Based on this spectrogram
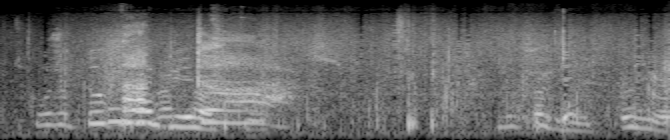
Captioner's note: kids chattering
